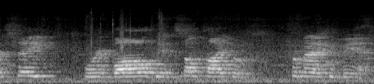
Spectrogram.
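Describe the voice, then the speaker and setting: A man speaks with a high pitch. Strong room echo and noticeable background noise fill the recording. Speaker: conference presenter. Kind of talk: lecture. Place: tent. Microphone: camera far.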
